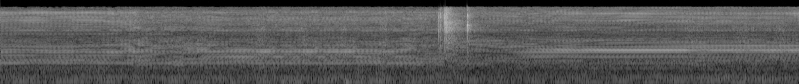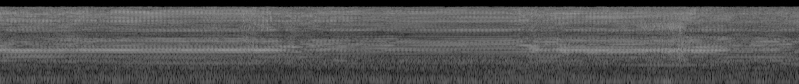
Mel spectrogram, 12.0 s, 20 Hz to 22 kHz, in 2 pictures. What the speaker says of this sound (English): hold my clipper in an angle of 45 degrees again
